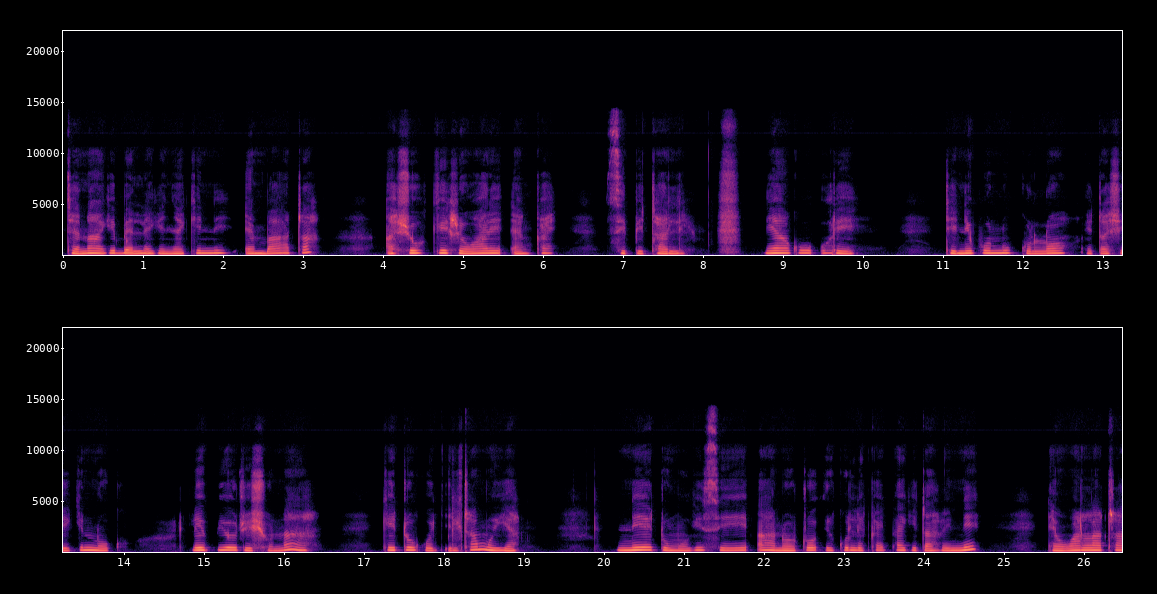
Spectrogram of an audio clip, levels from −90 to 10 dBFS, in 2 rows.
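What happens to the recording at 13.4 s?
At 13.4 s the speech carries on intact, with no dropout, click, distortion or other fault at that point.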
